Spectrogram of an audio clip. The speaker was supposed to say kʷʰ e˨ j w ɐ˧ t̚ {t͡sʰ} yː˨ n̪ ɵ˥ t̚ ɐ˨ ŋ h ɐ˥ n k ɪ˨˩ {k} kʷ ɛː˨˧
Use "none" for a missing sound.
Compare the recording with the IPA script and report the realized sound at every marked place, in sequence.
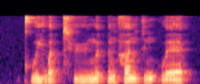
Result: t͡sʰ, ŋ

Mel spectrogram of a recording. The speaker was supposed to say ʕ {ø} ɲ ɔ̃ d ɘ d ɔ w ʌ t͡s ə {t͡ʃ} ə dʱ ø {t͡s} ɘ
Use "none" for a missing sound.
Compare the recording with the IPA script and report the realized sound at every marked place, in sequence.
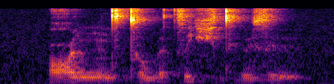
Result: ø, ɕ, z

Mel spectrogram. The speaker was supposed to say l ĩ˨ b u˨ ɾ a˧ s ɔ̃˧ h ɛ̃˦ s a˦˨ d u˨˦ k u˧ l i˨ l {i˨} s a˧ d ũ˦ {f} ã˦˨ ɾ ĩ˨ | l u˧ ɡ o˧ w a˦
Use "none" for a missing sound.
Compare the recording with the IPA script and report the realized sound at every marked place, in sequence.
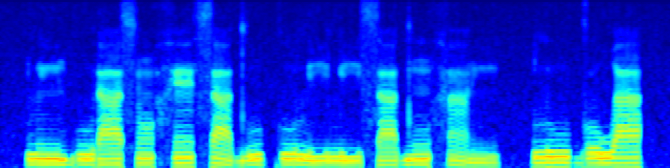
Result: i˨, h

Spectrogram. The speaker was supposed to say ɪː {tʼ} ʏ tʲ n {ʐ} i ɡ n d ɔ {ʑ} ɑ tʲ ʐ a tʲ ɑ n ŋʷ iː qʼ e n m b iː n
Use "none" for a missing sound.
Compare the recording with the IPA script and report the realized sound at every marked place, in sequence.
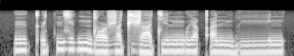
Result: kʼ, z, ʐ

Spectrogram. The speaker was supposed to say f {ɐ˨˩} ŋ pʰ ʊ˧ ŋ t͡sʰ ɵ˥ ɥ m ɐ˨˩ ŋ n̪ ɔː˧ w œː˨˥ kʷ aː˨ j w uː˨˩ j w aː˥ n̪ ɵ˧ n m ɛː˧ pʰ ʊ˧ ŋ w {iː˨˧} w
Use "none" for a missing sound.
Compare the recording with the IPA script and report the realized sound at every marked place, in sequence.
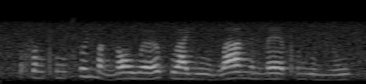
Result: ɐ˧, iː˨˧

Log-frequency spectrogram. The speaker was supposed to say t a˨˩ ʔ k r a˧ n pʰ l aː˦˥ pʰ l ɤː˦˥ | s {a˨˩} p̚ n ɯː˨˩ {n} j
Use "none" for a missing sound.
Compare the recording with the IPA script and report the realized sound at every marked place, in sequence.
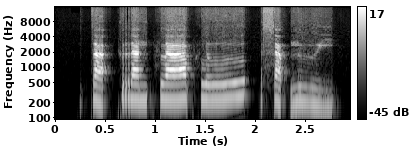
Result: a˨˩, none

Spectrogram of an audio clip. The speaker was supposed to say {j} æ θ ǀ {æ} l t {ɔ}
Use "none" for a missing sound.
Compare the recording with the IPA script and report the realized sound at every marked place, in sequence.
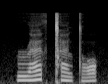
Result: ɹ, æ, ɔ

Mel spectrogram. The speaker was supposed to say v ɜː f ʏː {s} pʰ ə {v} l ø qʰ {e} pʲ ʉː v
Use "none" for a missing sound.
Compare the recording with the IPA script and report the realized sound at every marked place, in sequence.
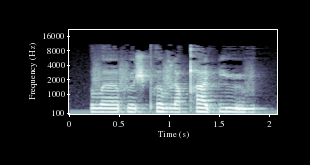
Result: ʃ, v, e

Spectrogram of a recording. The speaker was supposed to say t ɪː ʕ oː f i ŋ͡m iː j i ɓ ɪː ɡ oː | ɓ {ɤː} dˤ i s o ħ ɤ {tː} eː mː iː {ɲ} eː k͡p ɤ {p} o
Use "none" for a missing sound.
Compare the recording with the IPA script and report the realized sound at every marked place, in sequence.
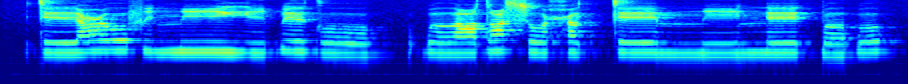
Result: ɤː, tː, nː, ɓ

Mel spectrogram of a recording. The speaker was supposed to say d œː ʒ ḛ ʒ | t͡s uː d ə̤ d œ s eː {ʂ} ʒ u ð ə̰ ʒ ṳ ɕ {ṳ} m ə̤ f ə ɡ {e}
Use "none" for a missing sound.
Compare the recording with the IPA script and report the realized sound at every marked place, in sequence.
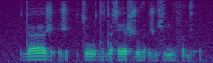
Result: ʂ, ṳ, ḛ

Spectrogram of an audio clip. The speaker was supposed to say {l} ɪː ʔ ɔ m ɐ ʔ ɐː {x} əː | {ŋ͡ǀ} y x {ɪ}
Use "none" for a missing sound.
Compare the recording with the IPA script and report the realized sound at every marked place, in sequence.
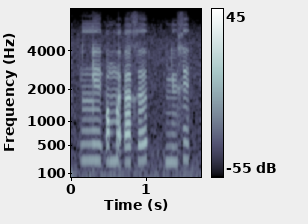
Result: lː, x, n, ɪ

